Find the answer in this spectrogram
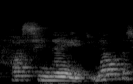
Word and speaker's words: fascinating: so the seal is not pronounced is not pronounced now let's go to the word fascinating fascinating fascinating for example you are a driver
